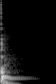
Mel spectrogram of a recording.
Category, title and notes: Sound effects > Objects / House appliances
Ribbon Trigger 4 Tone
Playing a stretched satin ribbon like a string, recorded with a AKG C414 XLII microphone.
satin-ribbon, ribbon, tone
